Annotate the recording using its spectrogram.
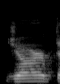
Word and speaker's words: Jorb: Uh, you know, one thing they uh, point out is that Jarb doesn't actually have any extra syllables, um, but Bad was like sarcastically saying that he should add more syllables to it, which he does on some of them. But uh, Jarb doesn't have it's still a one syllable thing.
